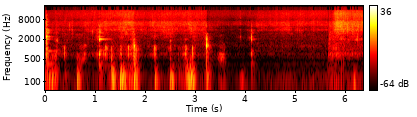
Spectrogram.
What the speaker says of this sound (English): let it to fry well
